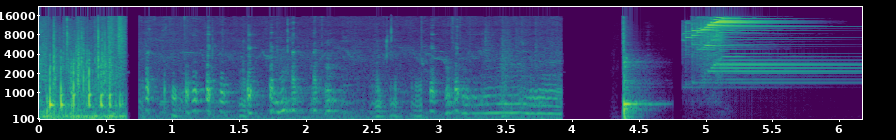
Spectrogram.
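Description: Cartoon chickens clucking and squawking for about four seconds, then a short thump and a bright bell-like ding that slowly fades.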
